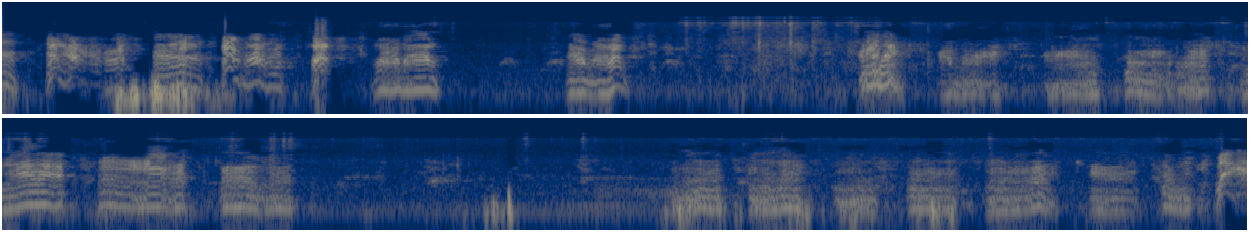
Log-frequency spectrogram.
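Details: German Shepherd puppies playing, giving rapid bursts of short yips, barks and growly harmonic cries, packed closely together with brief pauses, a quieter stretch near the middle, then another run of sharp barks toward the end.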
